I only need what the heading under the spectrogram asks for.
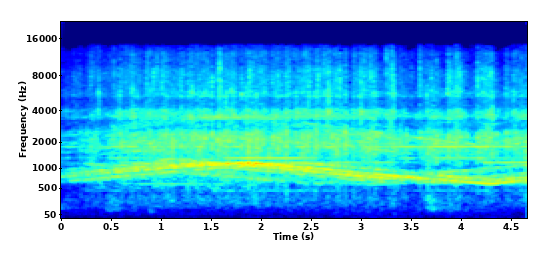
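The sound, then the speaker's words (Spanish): Applause from people at their windows in a Spanish city at 8 pm, thanking health workers during the coronavirus lockdown. Steady, dense clapping runs throughout beneath a sustained, wavering tone. “muchas personas han salido a sus ventanas para agradecer con aplausos el trabajo de los profesionales en la sanidad”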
